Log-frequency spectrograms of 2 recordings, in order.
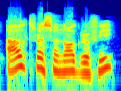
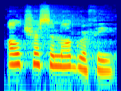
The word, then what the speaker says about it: ultrasonography: have the same meaning ultrasound or sonogram all ultrasonography they have the same meaning now let's see the pronunciation ultrasonography ultrasonography now uh on page 70 because this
